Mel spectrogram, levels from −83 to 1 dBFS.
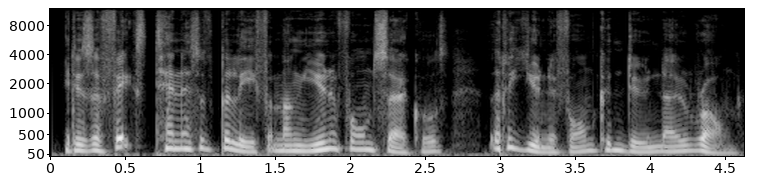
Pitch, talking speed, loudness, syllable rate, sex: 125 Hz, 220 wpm, -19 LUFS, 6.2 syllables/s, male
